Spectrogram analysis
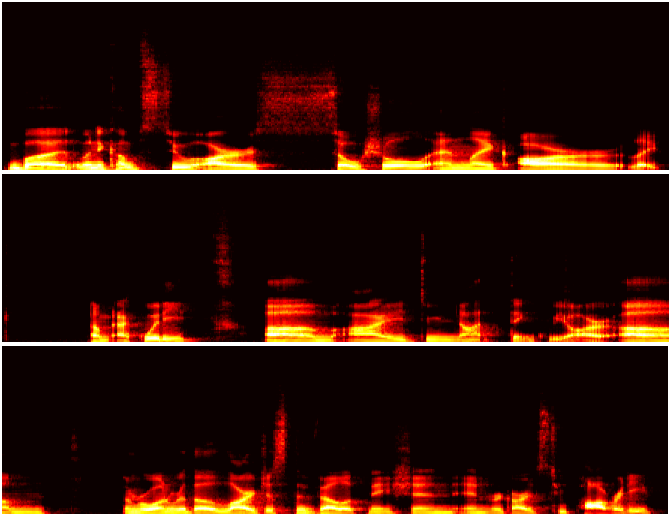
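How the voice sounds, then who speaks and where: Thoughtful young man with a low voice. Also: a little slow, smooth. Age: young adult. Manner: thoughtful, hedging with fillers. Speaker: student panelist. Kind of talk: class discussion.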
